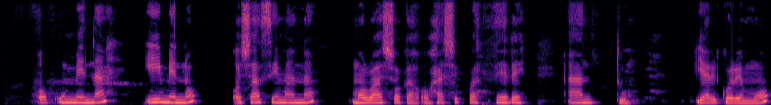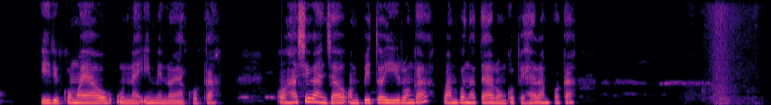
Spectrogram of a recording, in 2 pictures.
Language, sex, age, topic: Oshiwambo, female, 25-35, agriculture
